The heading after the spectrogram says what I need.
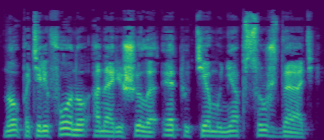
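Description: A man reading a novel aloud as audiobook narrator, in an even, measured storytelling manner. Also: medium pitch. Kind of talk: scripted narration.

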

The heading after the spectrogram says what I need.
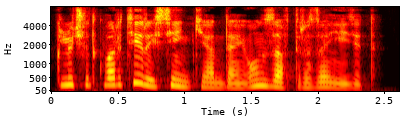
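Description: A woman reading a husky, careless young man who mockingly dumps his girlfriend in an audiobook. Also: on the low side, expressive, brisk, mellow, no room sound, clean studio sound, natural voice.

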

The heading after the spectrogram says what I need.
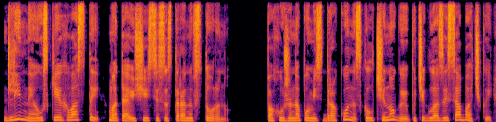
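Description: Mellow-voiced woman narrating an audiobook. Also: medium pitch, no echo, studio quality. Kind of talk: first-person fantasy audiobook narration.

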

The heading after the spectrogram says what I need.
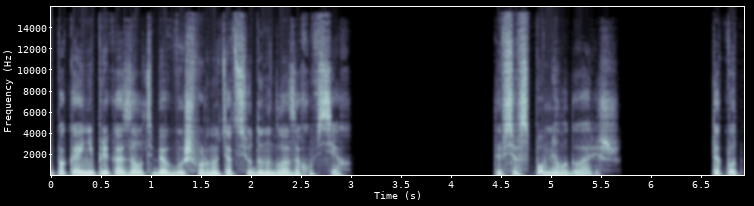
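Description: A woman reading the lines of a cruel, contemptuous man in an audiobook, cutting and scornful, sometimes shouting. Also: a bass voice, no room sound, studio quality. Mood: cold. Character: cruel, contemptuous man rejecting his lover.

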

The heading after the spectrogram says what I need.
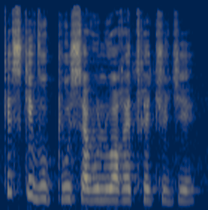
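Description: A woman's voice: mid-range voice, steady tone, normal speed, darkish tone, close to an everyday voice. A woman reading the lines of a young male hospital intern who asks brusque, probing questions.

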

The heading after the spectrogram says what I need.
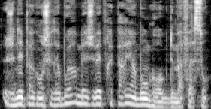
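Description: A man voicing a calm, firm police inspector who speaks with quiet authority. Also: medium pitch, a little fast, breathy edge, voice pushed up. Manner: firm, reasonable, commanding.

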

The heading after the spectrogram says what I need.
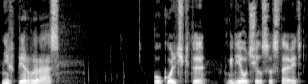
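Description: A man reading aloud, voicing a calm male heart patient who breathes heavily. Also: on the low side, measured pace, no room sound, voice pushed up, exaggerated voice. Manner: gentle, breathy.

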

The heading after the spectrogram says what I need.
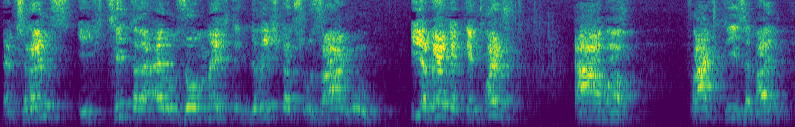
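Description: An actor playing an earnest, desperate farmer pleading urgently but respectfully in an echoey 1950s German radio play. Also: male voice, very high voice, a little slow, bright, forceful tone, exaggerated voice. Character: earnest, desperate farmer petitioning a powerful judge. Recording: echoey room, distant from mic.

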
